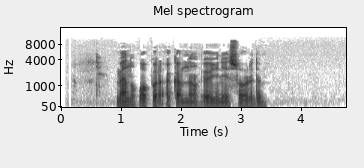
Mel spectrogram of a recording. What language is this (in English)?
Uyghur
